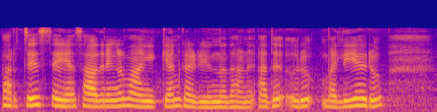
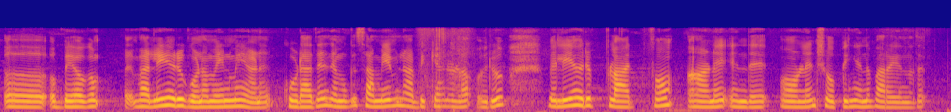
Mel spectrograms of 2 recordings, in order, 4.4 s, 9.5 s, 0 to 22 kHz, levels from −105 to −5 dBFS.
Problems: background conversations at intervals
